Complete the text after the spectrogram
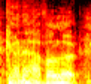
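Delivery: high, loud eager question; excited trainee. Retold or imitated. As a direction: beg to see it like a kid. Trainees gushing over bus.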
